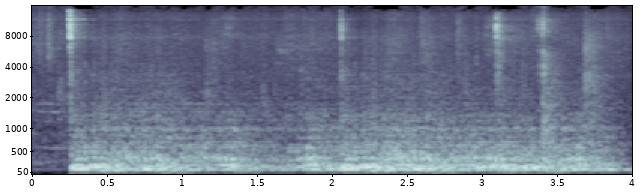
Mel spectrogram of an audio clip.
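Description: Thunder sound effect played over loudspeakers: a loud low rumble that starts suddenly about a quarter second in and stops just before the end.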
